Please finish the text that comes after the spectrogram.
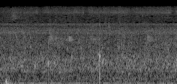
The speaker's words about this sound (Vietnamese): Tôi nằm im nghe ngóng. Có tiếng nước sông chảy, tiếng lịch kịch song nổi dưới bếp.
